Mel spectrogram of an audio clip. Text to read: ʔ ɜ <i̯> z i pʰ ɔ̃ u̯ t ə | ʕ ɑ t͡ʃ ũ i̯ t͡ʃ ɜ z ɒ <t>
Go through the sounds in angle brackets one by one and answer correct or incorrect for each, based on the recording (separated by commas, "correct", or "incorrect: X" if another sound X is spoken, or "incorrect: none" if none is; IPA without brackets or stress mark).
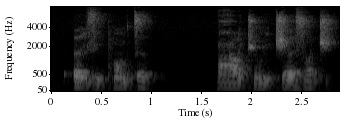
correct, incorrect: t͡ʃ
